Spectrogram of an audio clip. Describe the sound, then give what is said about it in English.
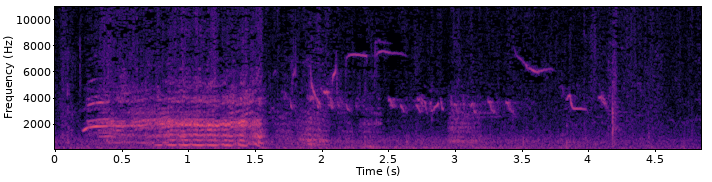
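A horse gives a loud, shaky whinny lasting over a second, followed by softer, quieter sounds with a few high bird chirps over faint background noise. “Ginger trotted anxiously along by the hedge, calling to me as long as she could hear the sound of my hooves”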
